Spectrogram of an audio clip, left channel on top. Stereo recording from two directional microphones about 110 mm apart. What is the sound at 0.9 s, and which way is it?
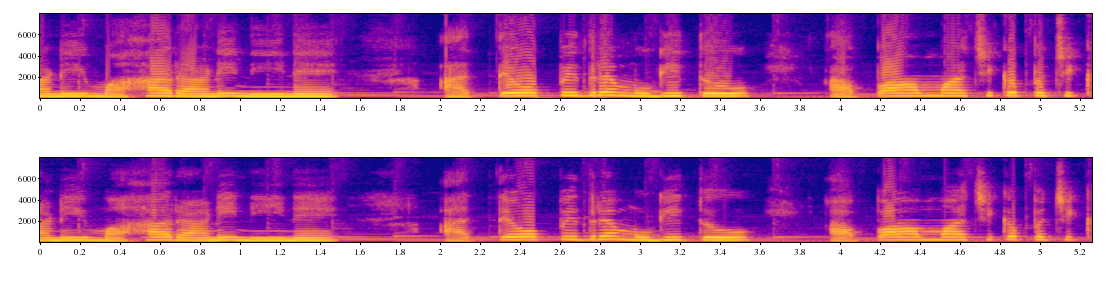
Music, 45° right (ahead or behind).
